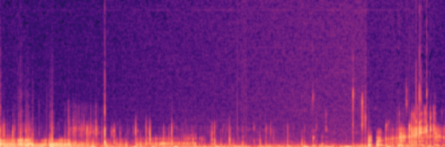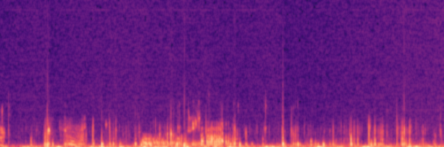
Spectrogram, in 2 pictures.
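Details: Stomach growling after overeating: loud, continuous low growling and gurgling with bubbling pops throughout.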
